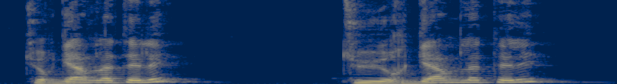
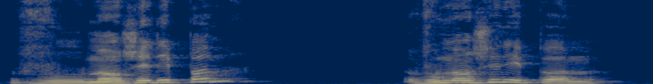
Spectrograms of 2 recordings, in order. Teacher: And in spoken French is just your sentence, but you up your voice at the end and you get a question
